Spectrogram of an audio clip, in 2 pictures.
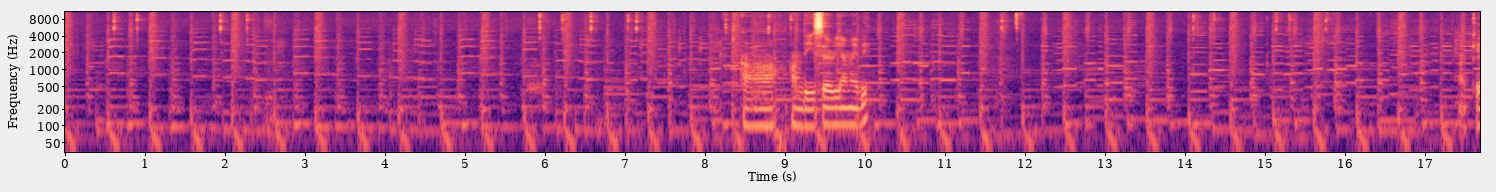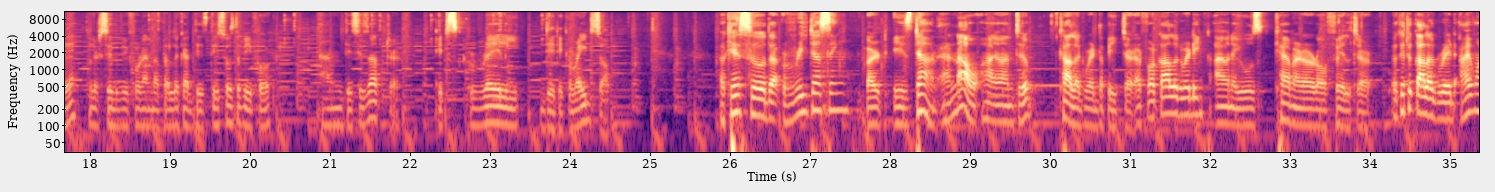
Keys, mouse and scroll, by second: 7.1 scroll down 1, 8.0 alt+right click, 16.1 alt+scroll down 1, 16.9 scroll up 1, 25.2 ctrl+0, 26.0 ctrl+-.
